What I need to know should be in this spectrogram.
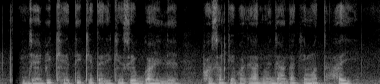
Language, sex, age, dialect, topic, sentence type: Magahi, male, 56-60, Central/Standard, agriculture, statement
